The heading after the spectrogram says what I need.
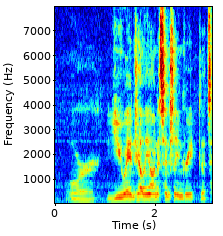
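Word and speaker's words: εὐαγγέλιον: corresponding with that is again 577, which is evangelion, or euangelion essentially in Greek. That's how it's spelled.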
